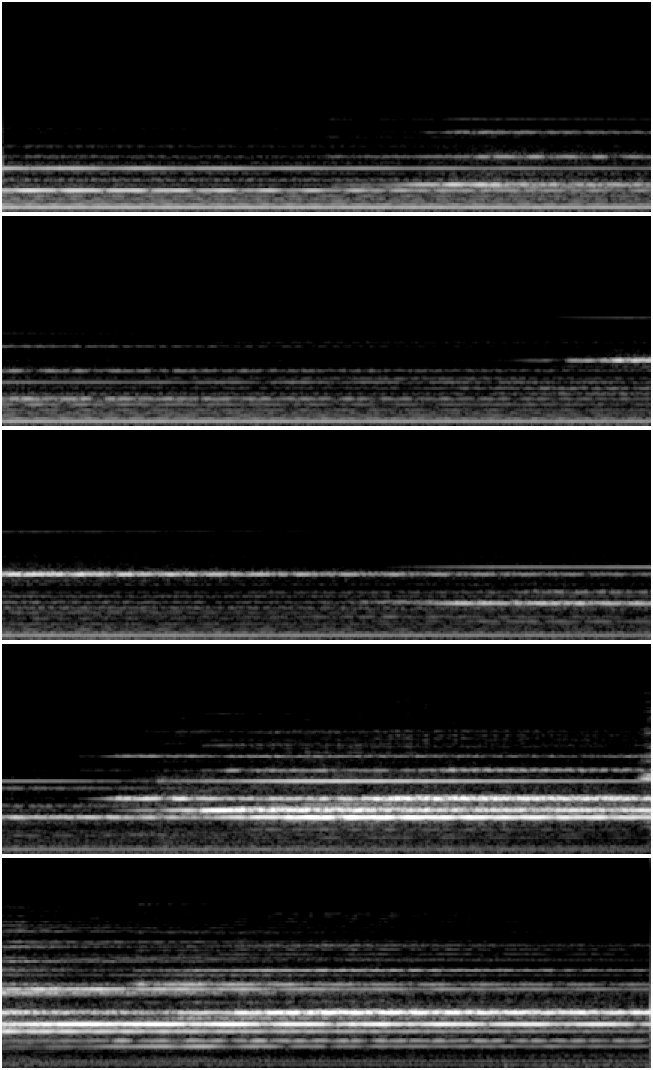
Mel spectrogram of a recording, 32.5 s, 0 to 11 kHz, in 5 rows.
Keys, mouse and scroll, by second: 1.5 s, 3.4 click, 5.4 middle click, 7.2 KP_1, 8.0-9.0 scroll up 3, 9.0 shift+middle click, 10.7 s, 15.0 click, 16.3 middle click, 17.8 click, 18.8 Delete, 21.4 click, 22.6 alt+click, 23.0 middle click, 24.0 click, 26.5 middle click, 27.4 alt+click, 29.2 click, 30.1 click.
